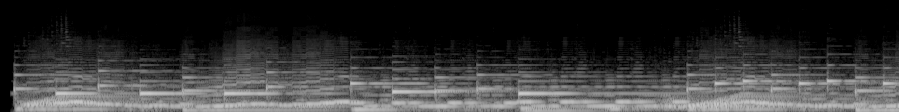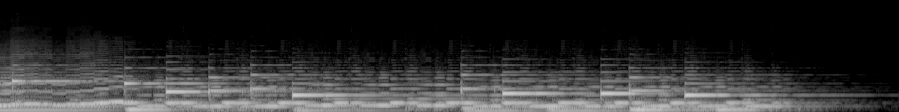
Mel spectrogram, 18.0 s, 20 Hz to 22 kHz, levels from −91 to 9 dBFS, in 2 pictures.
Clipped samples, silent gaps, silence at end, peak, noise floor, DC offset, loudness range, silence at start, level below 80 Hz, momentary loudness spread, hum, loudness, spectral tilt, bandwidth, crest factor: under 0.1%; none; 0.9 s; -6 dBFS; -60 dBFS; under 0.1%; 2 LU; 0.15 s; -34 dBFS; 6 LU; none; -21 LUFS; -11.5 dB/octave; 4.2 kHz; 14 dB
